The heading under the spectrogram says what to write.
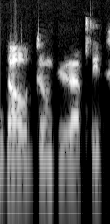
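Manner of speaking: usual speaking voice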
